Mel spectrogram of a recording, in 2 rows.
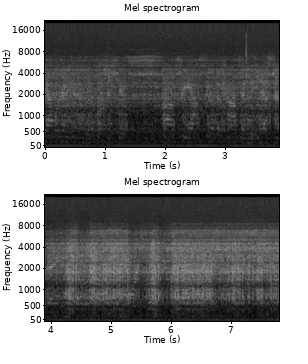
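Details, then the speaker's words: Minerva W119 six-tube broadcast-band radio at checkout before repair, tuned to a station: voice and music come through with a harsh, gritty, crackly distortion; cause unclear. "here so it sounds terribly distorted to"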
